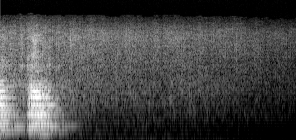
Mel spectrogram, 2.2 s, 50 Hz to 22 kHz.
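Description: A 1927 dance-band recording of a fox trot ends on two short final chords. Only a faint hiss remains, fading away.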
